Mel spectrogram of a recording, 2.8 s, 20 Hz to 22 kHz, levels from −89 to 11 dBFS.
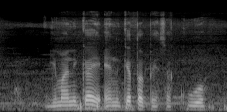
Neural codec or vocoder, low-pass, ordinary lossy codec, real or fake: none; 14.4 kHz; none; real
